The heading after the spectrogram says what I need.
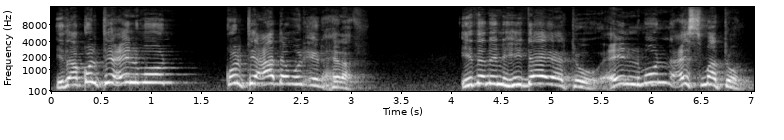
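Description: A woman with a high-pitched voice leads an interactive religion lesson. She keeps asking the same question again and again and calls on her students by name until someone answers. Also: lively intonation, measured pace, mellow. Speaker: religion teacher.

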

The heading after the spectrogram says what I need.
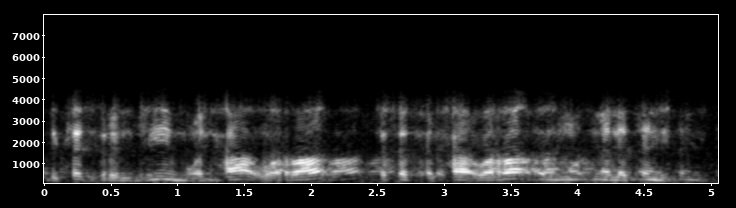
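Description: Gravelly man teaching a religious text. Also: medium pitch, steady tone, crowd noise. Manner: slow, spells out letters and vowels, repeats words. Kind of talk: explaining a jurisprudence text line by line. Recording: tinny phone-like line, echoey room.

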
